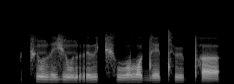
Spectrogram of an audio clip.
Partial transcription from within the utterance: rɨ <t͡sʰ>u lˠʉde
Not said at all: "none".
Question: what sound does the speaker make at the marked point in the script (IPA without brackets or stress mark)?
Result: t͡ʃʰ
